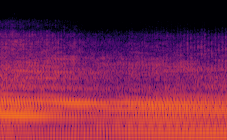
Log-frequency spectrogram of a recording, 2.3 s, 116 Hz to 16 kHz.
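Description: Exhaust note of a 1980 Camaro's small-block 350 V8 crate engine with long-tube headers and X-pipe exhaust, heard from the roadside as the car drives away. The note slowly drops in pitch and fades, then holds steady in the second half.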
